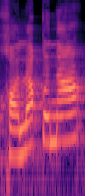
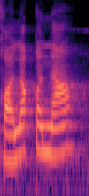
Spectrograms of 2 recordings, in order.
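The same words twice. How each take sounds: First: The final vowel is short, not stretched. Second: The final vowel is stretched long. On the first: Those women created. The speaker calls it wrong. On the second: We created. The speaker calls it right.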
